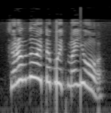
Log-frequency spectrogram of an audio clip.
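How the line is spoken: Demanding child's shout. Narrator (Russian): требовательно крикнула девочка

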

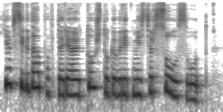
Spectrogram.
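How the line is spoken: Modest, suppressing laughter. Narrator (Russian): скромно ответила Рита, в то же время еле сдерживаясь, чтобы не рассмеяться

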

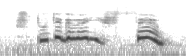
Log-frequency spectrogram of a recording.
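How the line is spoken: Faltering, terrified exclamation. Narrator (Russian): Прерывающимся голосом воскликнула миссис Шелби, чувствуя, как у нее подкашиваются ноги от ужаса

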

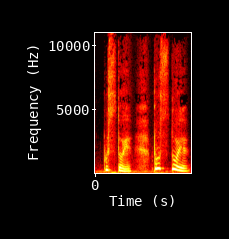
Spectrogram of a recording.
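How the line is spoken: Sighing through tears. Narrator (Russian): вздыхала сквозь слезы

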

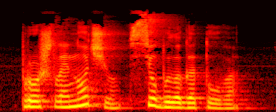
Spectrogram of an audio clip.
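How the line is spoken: Grumble. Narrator (Russian): проворчал Месик

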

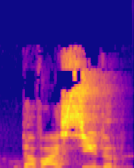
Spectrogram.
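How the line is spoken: Growled. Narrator (Russian): прорычал тот

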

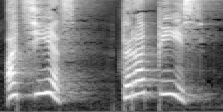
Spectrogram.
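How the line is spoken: Son shouting. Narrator (Russian): прокричал сын

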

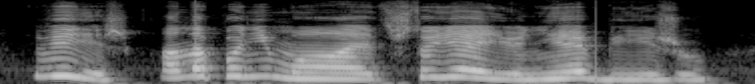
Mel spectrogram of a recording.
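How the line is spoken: Pleased laugh. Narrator (Russian): довольно рассмеялся отец Дениса

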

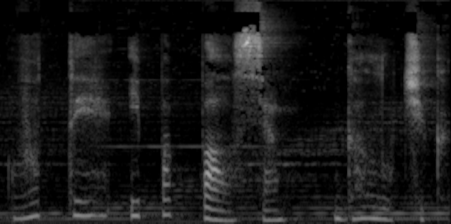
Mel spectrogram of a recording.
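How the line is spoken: Whisper. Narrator (Russian): прошептал Артур

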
